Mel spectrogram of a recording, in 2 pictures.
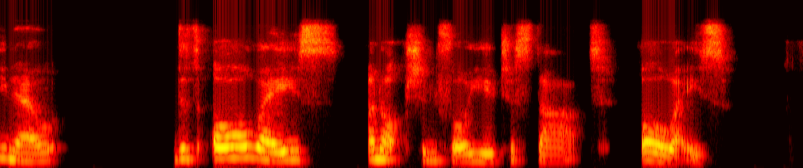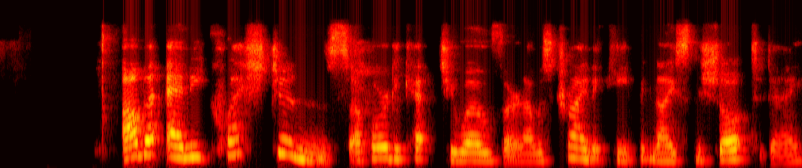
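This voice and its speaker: With a strong Yorkshire accent, a woman speaks at a fairly slow pace and a fairly high pitch, her dark, mellow tone marked by lively intonation, big swings in loudness and long, frequent pauses. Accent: broad Yorkshire. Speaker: soap making teacher. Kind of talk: online class tutorial.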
